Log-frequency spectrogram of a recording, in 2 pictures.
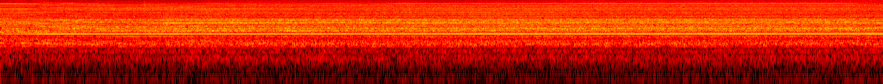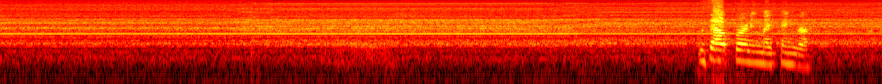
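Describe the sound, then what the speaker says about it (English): A heat embossing tool blows hot air over craft snowflakes in a constant, even whir that holds steady throughout; a voice speaks briefly near the end over a few sharp handling clicks. "we're going to heat emboss all these snowflakes"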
